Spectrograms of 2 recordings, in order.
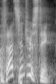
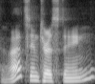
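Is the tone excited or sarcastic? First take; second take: excited; sarcastic. First: It is said with excitement and curiosity. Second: It is said in a sarcastic, dismissive tone. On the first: The speaker is curious and genuinely interested. "with a certain amount of excitement" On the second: The speaker is skeptical and not interested. "with sarcasm and a bit of a dismissive tone"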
